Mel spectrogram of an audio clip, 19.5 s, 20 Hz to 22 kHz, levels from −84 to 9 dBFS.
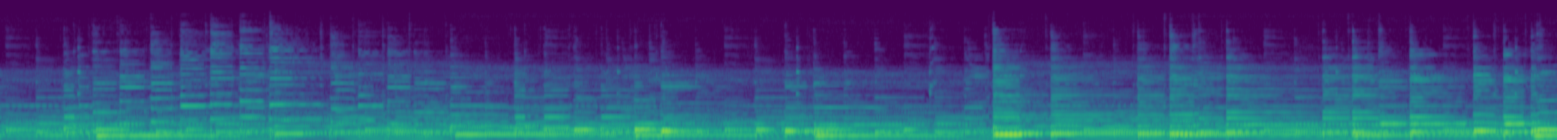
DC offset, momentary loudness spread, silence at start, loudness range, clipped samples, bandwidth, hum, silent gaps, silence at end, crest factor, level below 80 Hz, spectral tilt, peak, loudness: under 0.1%; 10 LU; 0 s; 6 LU; under 0.1%; 10.5 kHz; none; none; 0 s; 16 dB; -42 dBFS; -8 dB/octave; -4 dBFS; -22 LUFS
